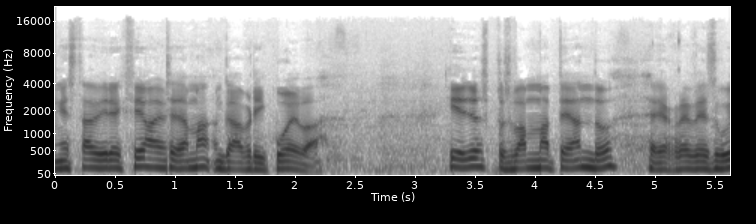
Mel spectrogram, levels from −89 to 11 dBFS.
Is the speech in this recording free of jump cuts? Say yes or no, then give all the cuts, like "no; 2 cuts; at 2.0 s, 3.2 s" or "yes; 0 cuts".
no; 1 cut; at 0.9 s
